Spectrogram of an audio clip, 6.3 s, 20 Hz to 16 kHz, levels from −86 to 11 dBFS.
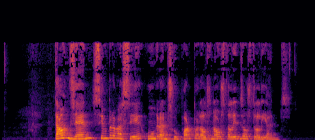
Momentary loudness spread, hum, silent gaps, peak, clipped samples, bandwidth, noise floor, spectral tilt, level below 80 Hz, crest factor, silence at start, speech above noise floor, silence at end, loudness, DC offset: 11 LU; none; none; 0 dBFS; under 0.1%; 11.5 kHz; -62 dBFS; -4 dB/octave; -66 dBFS; 22 dB; 1.1 s; 41 dB; 0.6 s; -21 LUFS; under 0.1%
